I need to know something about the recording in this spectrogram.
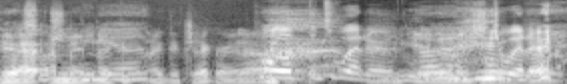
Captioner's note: laughter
